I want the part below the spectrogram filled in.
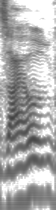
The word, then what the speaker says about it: Xyle: You know what Xyle rhymes with? – Kyle.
